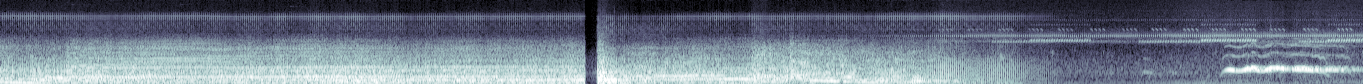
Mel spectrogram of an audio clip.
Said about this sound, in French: Il fait déjà nuit, la rue est déserte, il y a peu d'habitations. Il va arrêter la voiture devant la maison.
